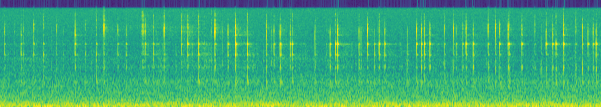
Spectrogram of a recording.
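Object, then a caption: Wax-filled glass candle jar. A large Bath & Body Works three-wick scented candle in a glass jar, with a paper label and metal lid and filled with wax, is held in both hands and tapped with long manicured nails. The result is a rapid, steady patter of bright, short glassy ticks with a faint high ring, over a continuous low rumble.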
